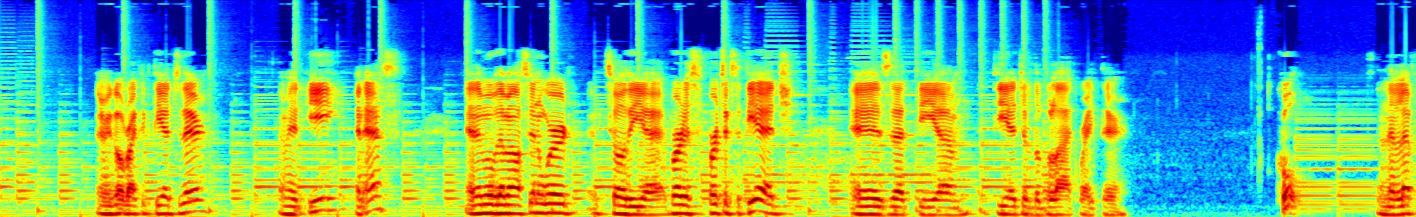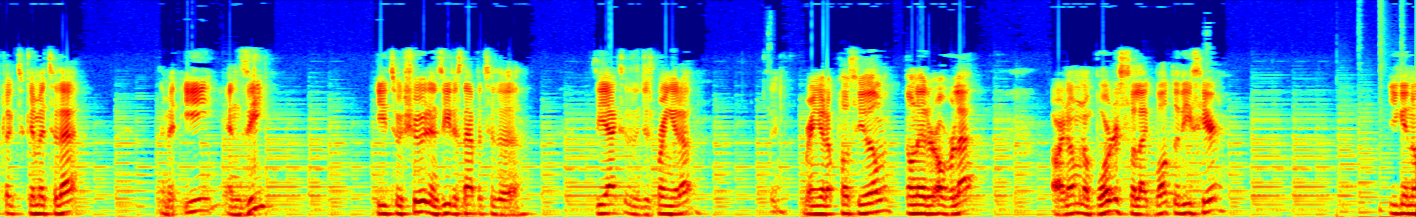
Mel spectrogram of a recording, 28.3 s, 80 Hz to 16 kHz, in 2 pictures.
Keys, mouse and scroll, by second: 3.1 e, 16.0 e, 24.9 b.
